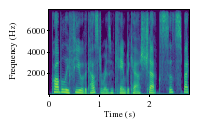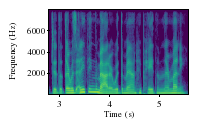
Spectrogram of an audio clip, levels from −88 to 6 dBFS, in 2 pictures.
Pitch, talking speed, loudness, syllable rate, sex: 190 Hz, 270 wpm, -19 LUFS, 6.7 syllables/s, female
